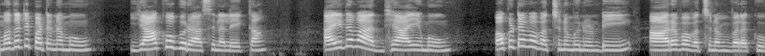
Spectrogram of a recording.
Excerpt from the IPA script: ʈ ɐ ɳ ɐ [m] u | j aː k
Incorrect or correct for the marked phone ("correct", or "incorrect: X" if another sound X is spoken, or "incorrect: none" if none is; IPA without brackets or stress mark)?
correct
